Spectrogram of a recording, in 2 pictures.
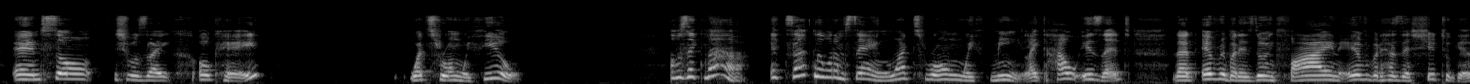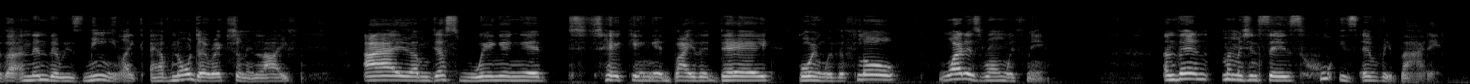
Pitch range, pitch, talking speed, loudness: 180-235 Hz, 195 Hz, 150 wpm, -25 LUFS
